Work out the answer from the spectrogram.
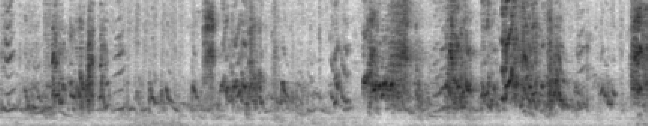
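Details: Several happy budgies chirp together, trading rapid warbled notes and harsh squawks in uneven bursts, with a brief lull midway before the chatter surges louder again.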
